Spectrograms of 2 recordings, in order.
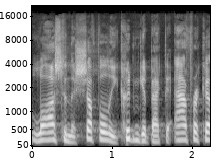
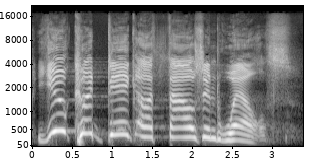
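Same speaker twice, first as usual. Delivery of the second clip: slow, higher and louder, each word weighed; earnest and slow; 8 semitones higher, 5 dB louder, much slower than usual. Retold or imitated. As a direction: deliver it as a piercing truth, slowly. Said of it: "He looks me in the eyes and he says".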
